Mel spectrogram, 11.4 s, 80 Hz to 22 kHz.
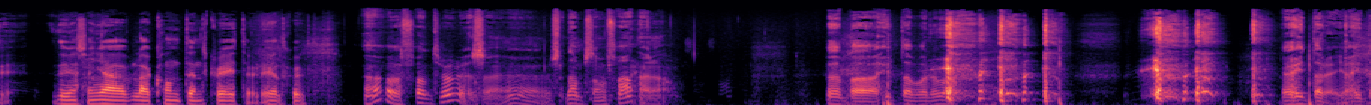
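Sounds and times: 
speech: 0.0 - 5.7, 6.9 - 8.8, 10.7 - 11.4
harsh coughing: 7.7 - 11.4.

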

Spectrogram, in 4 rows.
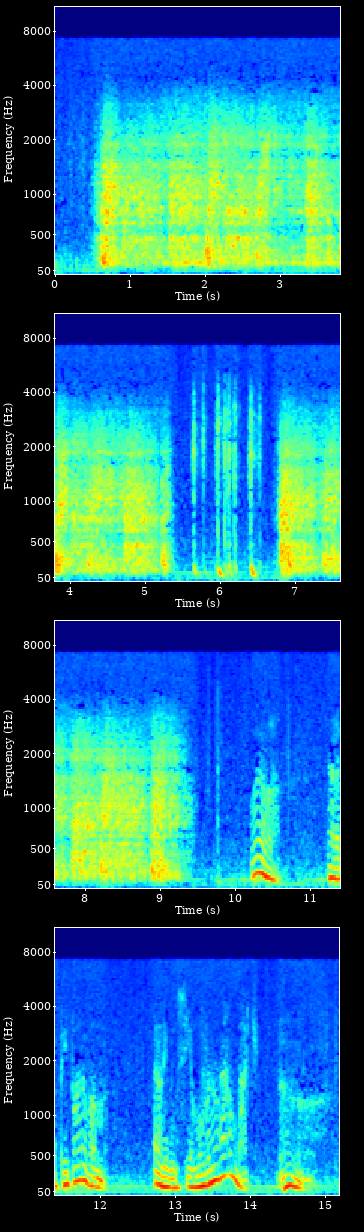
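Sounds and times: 
gunfire volleys fired into a forest clearing: 0.5 - 5.4, 6.7 - 9.5
speech: 11.5 - 14.8.

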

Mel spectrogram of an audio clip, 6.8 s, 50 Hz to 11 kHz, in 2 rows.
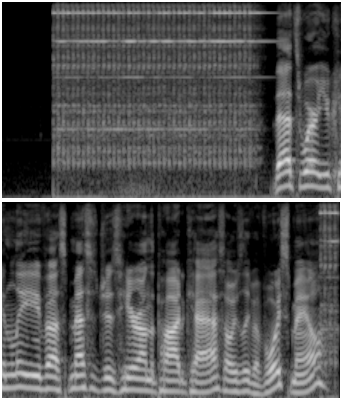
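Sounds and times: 
rotary telephone bell ringing: 0.5 - 3.0, 6.6 - 6.7
speech: 2.8 - 6.7.

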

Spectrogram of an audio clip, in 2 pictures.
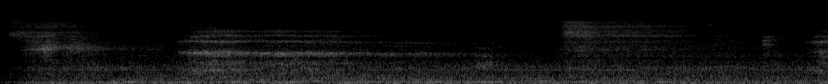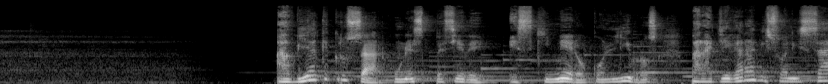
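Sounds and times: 
slow deep heavy raspy breathing in a dark room: 0.0 - 10.6, 14.9 - 15.2
speech: 11.2 - 16.5.

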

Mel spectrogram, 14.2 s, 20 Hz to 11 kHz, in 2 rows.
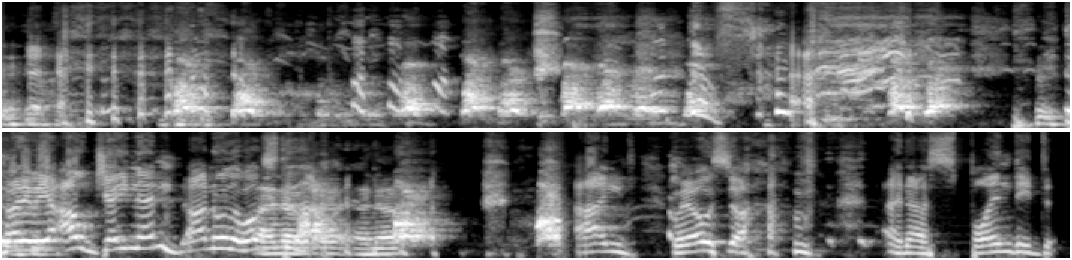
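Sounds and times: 
speech: 0.0 - 1.6, 6.9 - 14.2
laughter: 0.0 - 7.6, 8.8 - 13.2
dogs barking and yapping: 1.0 - 4.9, 5.7 - 6.5, 9.0 - 11.0.

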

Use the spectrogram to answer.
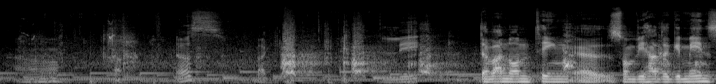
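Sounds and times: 
speech: 1.2 - 7.1
dog barking and yipping: 2.8 - 4.6, 5.6 - 5.9.

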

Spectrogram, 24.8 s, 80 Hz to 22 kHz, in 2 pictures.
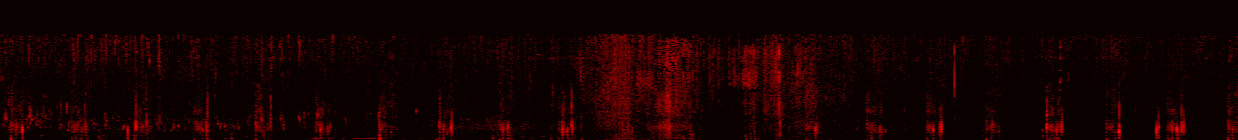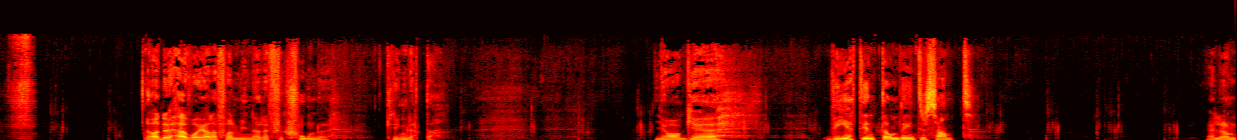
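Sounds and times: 
small brook trickling beside a road: 0.0 - 5.8
speech: 13.8 - 16.9, 19.0 - 19.8, 20.7 - 22.1, 24.5 - 24.7.

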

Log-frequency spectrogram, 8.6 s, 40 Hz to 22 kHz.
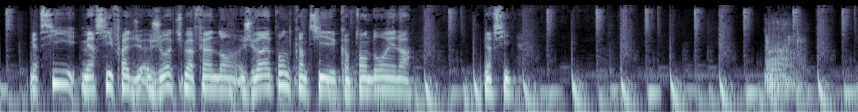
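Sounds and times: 
speech: 0.3 - 5.4
loud low raspy farts: 7.6 - 8.3.

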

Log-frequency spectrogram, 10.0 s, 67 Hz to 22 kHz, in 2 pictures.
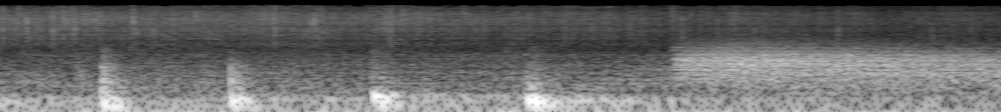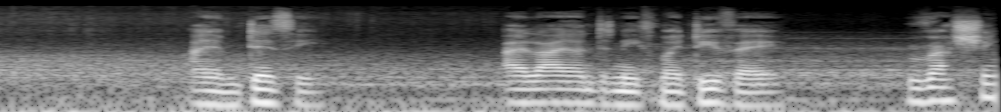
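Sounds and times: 
food sizzling while frying in a pan: 0.0 - 7.6
soft thuds: 0.4 - 4.5
speech: 6.0 - 6.8, 7.6 - 9.9.

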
